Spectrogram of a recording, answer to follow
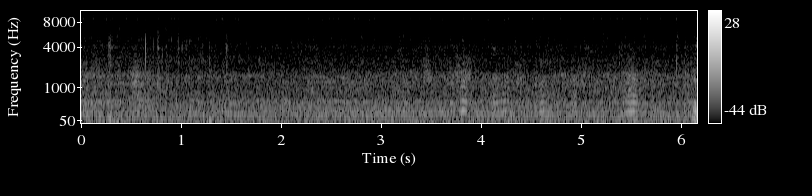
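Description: Honey bees buzzing in an open hive box, a faint steady hum with a few small ticks.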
